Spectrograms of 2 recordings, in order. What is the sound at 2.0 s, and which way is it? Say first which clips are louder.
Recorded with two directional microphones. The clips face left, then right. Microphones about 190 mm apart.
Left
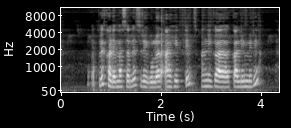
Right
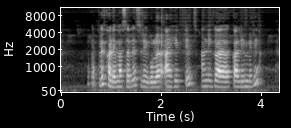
Speech: left 4 dB; 60° left (ahead or behind).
